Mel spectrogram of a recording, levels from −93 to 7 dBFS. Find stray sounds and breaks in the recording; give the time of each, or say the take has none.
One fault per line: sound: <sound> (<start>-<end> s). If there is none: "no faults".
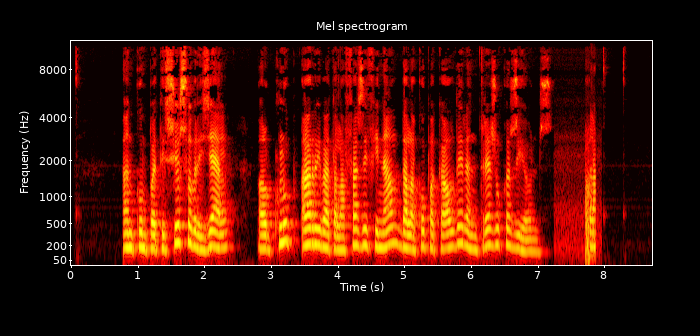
sound: laugh (7.7-7.9 s)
